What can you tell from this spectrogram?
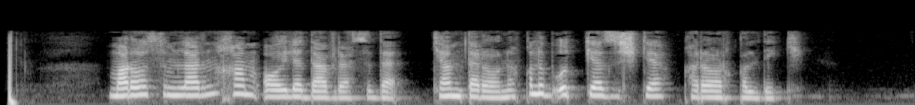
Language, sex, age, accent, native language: Uzbek, female, under 19, Farg'ona, Uzbek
